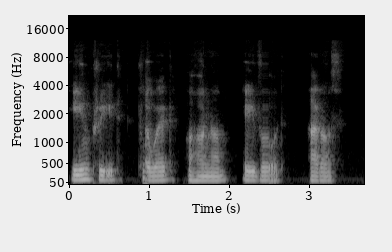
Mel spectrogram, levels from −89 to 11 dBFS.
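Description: Repeated packet loss (robotic sound) runs from 0.33 to 2.81 s: five short gaps, the longest 70 ms, are patched by stretching the preceding speech, giving choppy stretches.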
